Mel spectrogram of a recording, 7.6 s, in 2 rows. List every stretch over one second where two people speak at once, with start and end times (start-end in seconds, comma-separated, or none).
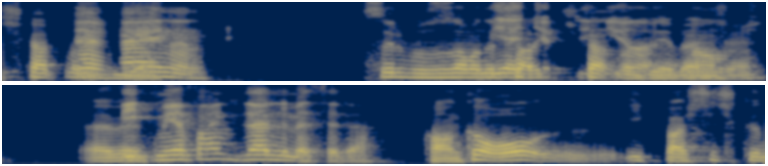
2.3-3.8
